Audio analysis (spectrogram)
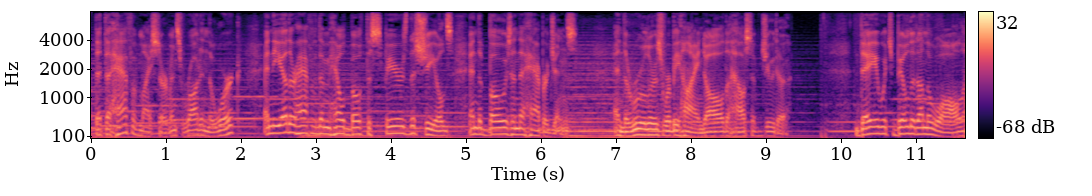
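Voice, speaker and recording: A man narrating a dramatized King James Bible reading in a solemn, measured way. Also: medium pitch. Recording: narration over clear music bed.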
